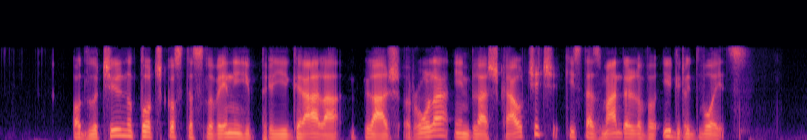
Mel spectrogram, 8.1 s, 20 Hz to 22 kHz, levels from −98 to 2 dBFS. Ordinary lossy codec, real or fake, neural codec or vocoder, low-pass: none; fake; codec, 16 kHz, 0.8 kbps, ZipCodec; 5.4 kHz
